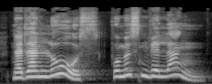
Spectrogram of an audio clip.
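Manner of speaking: loud, high, pushy fox; urging. A narrator's reading. Fox urging the wolf onward, loud and pressing. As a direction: press your companion to get going. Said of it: "drängte der Fuchs".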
